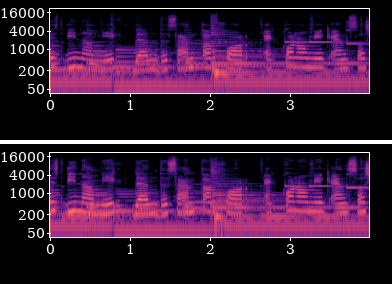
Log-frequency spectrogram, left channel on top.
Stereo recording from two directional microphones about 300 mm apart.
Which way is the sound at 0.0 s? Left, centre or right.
Right.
